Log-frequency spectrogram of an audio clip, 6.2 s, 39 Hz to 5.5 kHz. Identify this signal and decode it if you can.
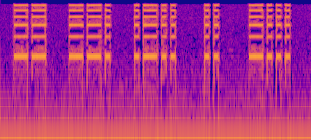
Morse code, heard as a keyed tone, about 13 wpm, spaced as for 10 wpm, 750 Hz. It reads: MGLIB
